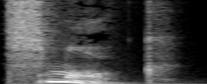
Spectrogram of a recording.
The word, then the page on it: smock: British English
